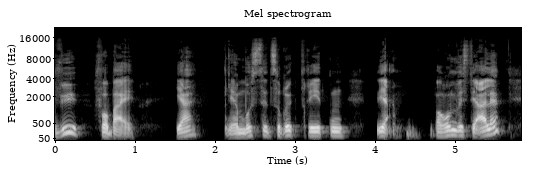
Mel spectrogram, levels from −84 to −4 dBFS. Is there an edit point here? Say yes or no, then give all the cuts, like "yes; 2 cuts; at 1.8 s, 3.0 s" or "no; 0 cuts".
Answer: yes; 2 cuts; at 2.0 s, 3.8 s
